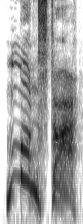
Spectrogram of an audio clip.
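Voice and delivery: very high-pitched scream of one word. A narrator's reading. Creator calls out at the monster, high-pitched scream. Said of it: "I screamed".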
